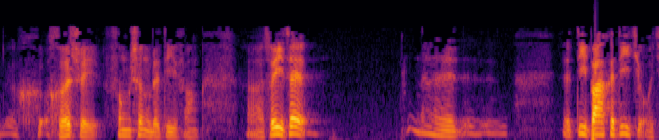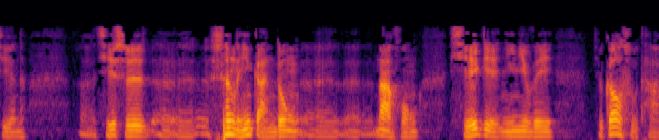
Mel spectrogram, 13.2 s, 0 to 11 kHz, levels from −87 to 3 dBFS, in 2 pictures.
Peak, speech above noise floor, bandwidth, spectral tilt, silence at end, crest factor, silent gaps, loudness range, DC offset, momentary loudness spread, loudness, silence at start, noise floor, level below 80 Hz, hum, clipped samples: 0 dBFS; 41 dB; 5.8 kHz; -8.5 dB/octave; 0 s; 22 dB; none; 2 LU; under 0.1%; 21 LU; -20 LUFS; 0 s; -62 dBFS; -46 dBFS; none; under 0.1%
